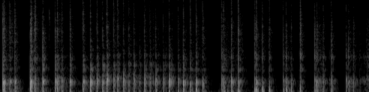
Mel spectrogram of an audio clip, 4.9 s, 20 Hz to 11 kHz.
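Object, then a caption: Cloth-covered hardback book. Fingertips and nails tap quickly and scratch across the cover of a small, solid, closed green cloth-bound hardback book held over a purple cloth. The result is a rapid, uneven run of dull, woody knocks with a tone near 390 Hz, very little bright content and almost no ring. Brief pauses break the run near 2.8 and 3.3 seconds.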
